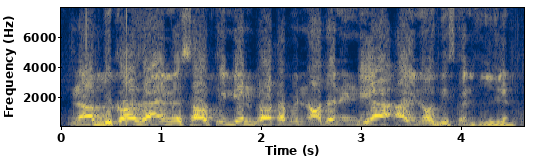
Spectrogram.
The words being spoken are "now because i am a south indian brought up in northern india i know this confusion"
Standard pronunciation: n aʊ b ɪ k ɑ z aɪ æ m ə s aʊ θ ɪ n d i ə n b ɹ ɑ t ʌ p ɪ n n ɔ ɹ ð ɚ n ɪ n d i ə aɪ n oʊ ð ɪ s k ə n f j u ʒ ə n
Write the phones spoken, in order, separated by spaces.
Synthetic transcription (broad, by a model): n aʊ b ɪ k ɑ z aɪ m ə s aʊ t ɪ n d i ə n b ɹ ɑ t ʌ p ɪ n n ɔ ɹ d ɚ n ɪ n d i ə aɪ n oʊ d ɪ s k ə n f j u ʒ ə n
